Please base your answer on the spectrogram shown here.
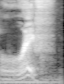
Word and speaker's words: Ralph: Oh, but wait, it's not Ralph, is it? It's Rafe. Who is going to know unless someone told you specifically from somewhere that the way to pronounce his name is Rafe and not Ralph?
